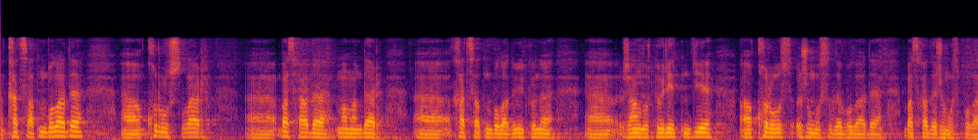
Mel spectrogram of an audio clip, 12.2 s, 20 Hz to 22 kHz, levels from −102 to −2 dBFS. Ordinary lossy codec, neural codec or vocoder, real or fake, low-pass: none; codec, 16 kHz, 16 kbps, FreqCodec, smaller model; fake; 7.2 kHz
